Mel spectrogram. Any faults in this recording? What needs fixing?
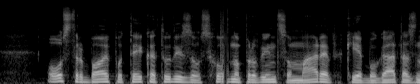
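There's an intermittent contact fault at 2.21 to 2.28 s, right after "boj poteka tudi za". The line drops out for about 38 ms with crackle at both edges, as a loose plug or cable briefly loses connection and leaves only faint hiss. Reseat and secure the cables and connectors, and swap out any worn lead, before recording again.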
